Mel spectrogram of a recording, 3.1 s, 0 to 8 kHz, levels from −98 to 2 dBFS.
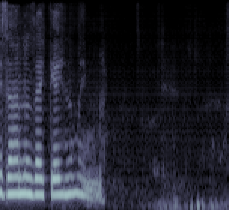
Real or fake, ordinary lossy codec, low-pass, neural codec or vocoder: fake; none; none; codec, 16 kHz, 2 kbps, X-Codec, HuBERT features, trained on LibriSpeech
